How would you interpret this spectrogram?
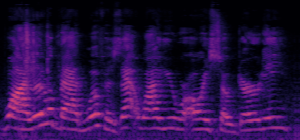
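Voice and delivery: loud, nosy little piggy; blurted question. Acted. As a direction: blurt it out before thinking.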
